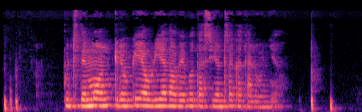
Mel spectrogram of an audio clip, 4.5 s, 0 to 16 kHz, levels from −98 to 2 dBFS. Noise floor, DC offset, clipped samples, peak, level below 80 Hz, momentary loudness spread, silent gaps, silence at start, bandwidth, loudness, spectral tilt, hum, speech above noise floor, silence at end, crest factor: -62 dBFS; under 0.1%; under 0.1%; -6 dBFS; -54 dBFS; 18 LU; none; 0.05 s; 11.5 kHz; -22 LUFS; -6.5 dB/octave; none; 41 dB; 0.35 s; 18 dB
